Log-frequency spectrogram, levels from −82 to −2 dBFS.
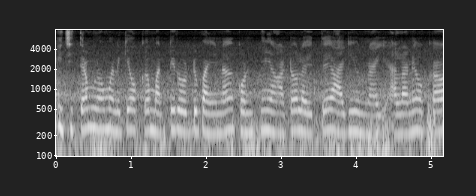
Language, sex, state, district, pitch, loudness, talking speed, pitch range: Telugu, male, Andhra Pradesh, Srikakulam, 235 Hz, -18 LUFS, 175 wpm, 220-245 Hz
